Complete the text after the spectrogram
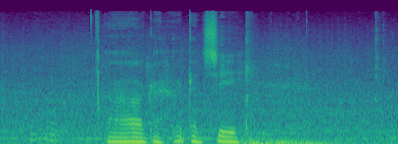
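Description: A man talks calmly into a microphone.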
